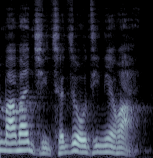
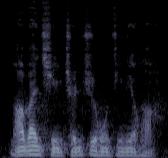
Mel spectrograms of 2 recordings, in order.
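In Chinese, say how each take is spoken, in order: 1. 声音是正常音高。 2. 声音压得更低、更沉。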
